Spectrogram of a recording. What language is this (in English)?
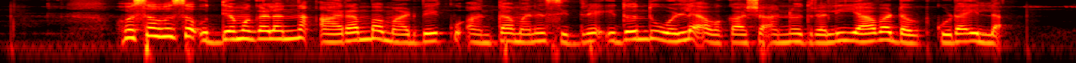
Kannada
